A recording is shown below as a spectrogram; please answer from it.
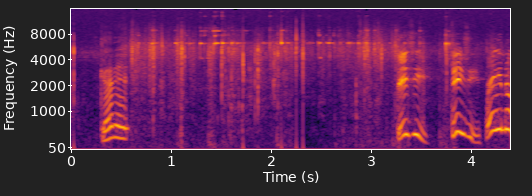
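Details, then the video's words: Daisy, a Beagle mix, excited one summer 2013 morning in Algonquin Park as her favourite pig ear treat is brought out: loud, high whining yelps rising then falling, one early, then three close together near the end, with soft clicks between. "Daisy the Beagle mix loves her pig ear treat"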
